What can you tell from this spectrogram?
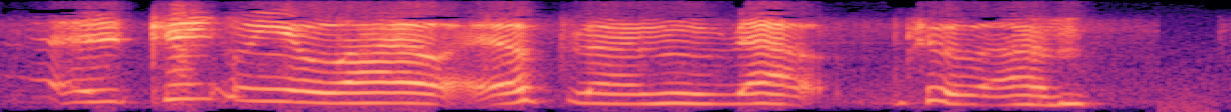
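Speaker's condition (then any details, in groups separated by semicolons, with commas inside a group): Cerebral palsy; severe cerebral palsy from birth, cannot use hands, needs help with feeding, toileting and showering; cannot talk well since childhood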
